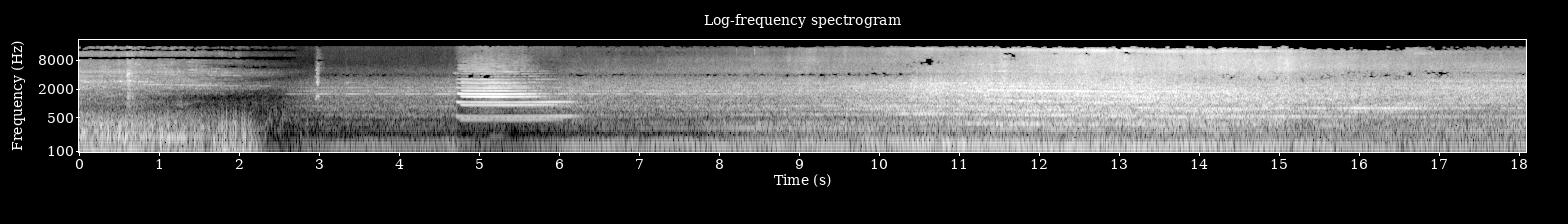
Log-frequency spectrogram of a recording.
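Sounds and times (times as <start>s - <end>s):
diesel locomotive rumble: 0.0s - 18.0s
train horn blast: 4.7s - 6.4s, 11.2s - 17.2s.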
